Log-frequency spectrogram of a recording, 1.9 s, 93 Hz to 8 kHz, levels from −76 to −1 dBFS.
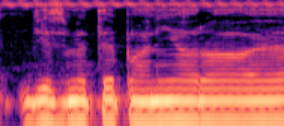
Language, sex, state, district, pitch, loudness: Hindi, male, Uttar Pradesh, Shamli, 115 Hz, -12 LUFS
